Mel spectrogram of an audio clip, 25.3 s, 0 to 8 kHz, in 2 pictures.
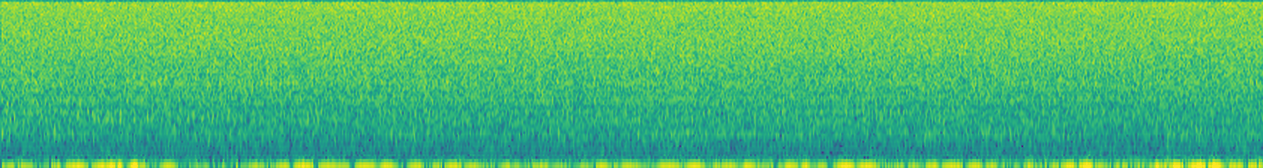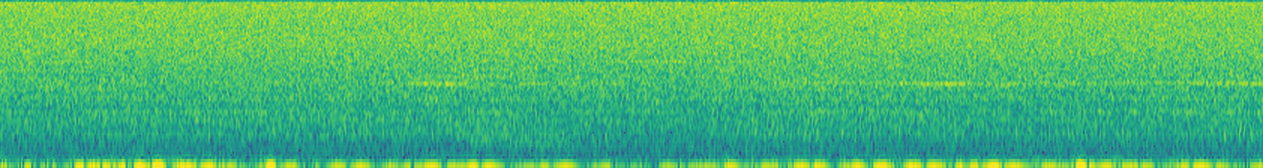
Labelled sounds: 21.9	22.3	vessel noise, 1.6 to 1.8 kHz

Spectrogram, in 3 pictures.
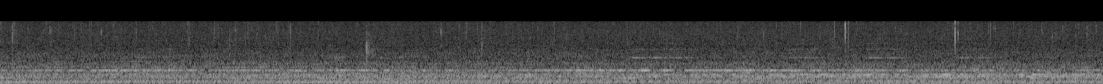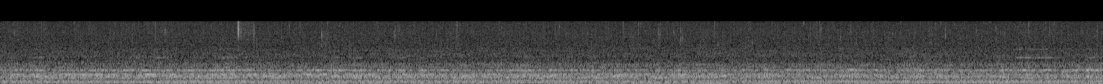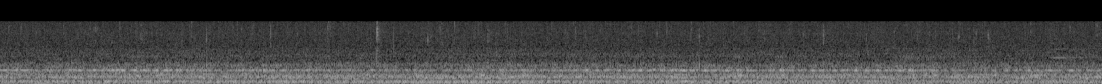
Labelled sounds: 21.2	21.6	vessel noise, 1.2 to 1.4 kHz

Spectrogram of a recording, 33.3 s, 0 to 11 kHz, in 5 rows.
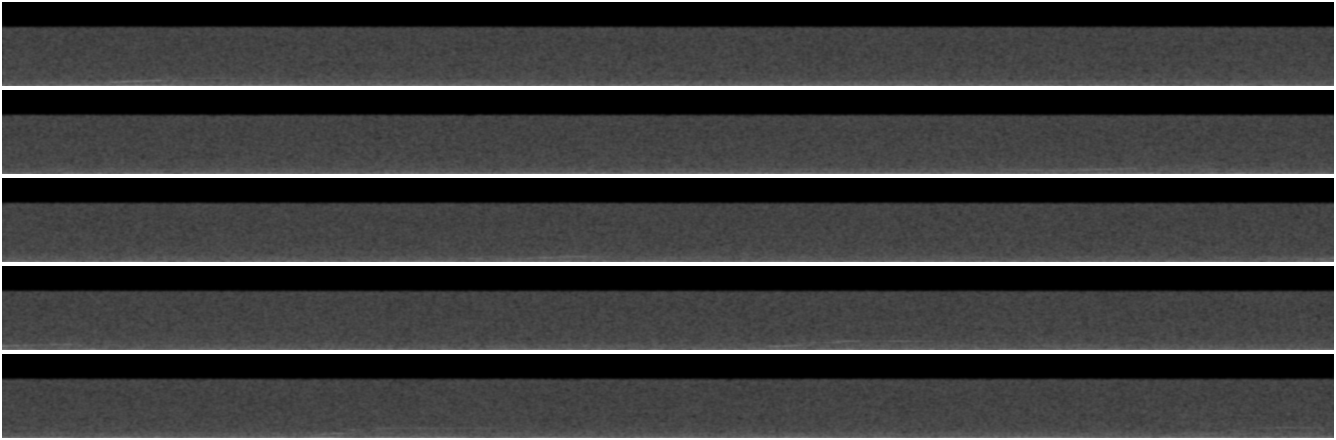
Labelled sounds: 0.9	1.2	humpback whale, 0.96 to 1.1 kHz
24.0	24.6	humpback whale, 0.93 to 1.3 kHz
28.5	28.8	humpback whale, 1.2 to 1.4 kHz
32.9	33.2	humpback whale, 1.3 to 1.4 kHz

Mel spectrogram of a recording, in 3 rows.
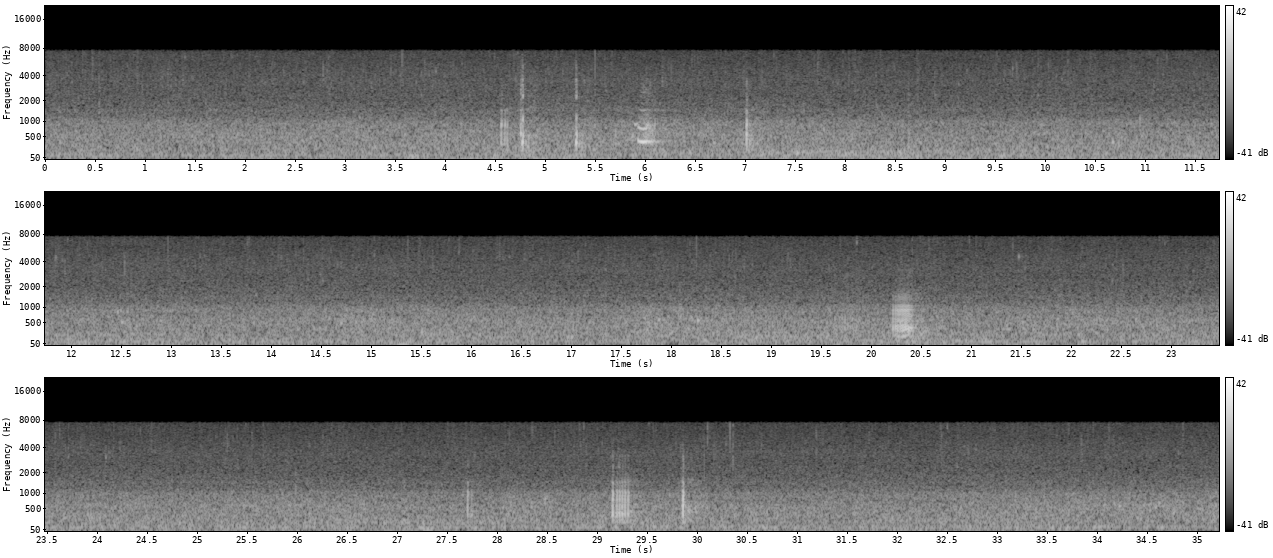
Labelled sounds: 5.9	6.1	croaking sound likely from a nearby submerged object, 0.78 to 0.97 kHz

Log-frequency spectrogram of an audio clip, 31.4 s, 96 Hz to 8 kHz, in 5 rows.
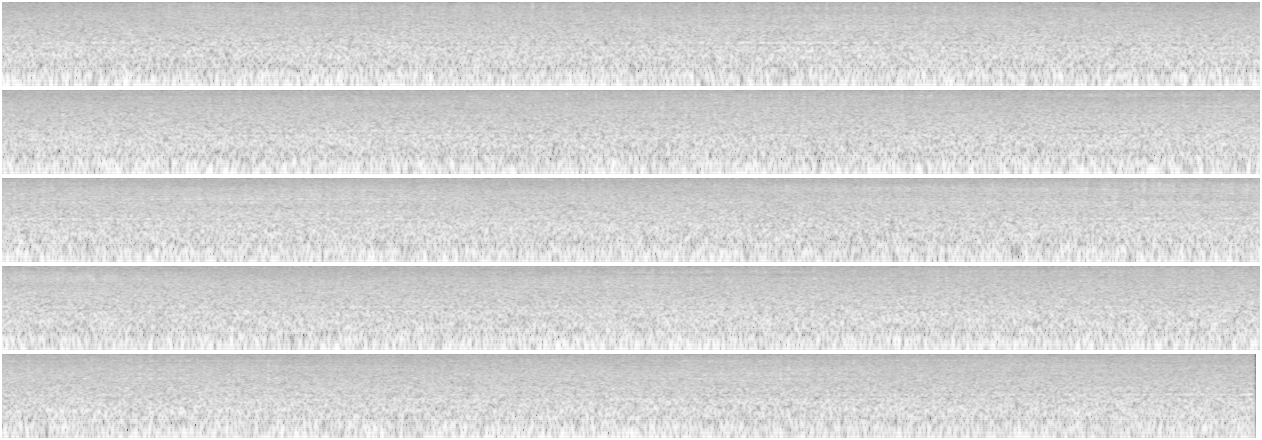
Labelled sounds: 5.2	5.5	vessel noise, 5.4 to 5.5 kHz

